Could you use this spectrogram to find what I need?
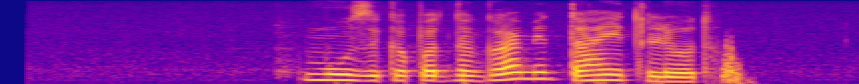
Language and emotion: Russian, neutral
